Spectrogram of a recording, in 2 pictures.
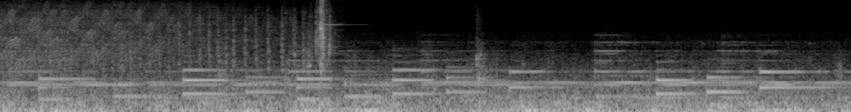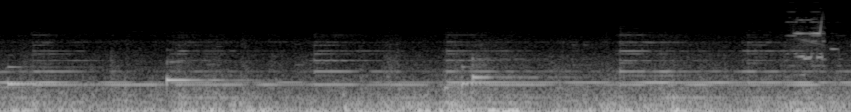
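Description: A train pulls into Snezhnograd station in the video game Genshin Impact, a steady rattling rumble with a bright chiming tone and several sharp clicks and clanks along the way, heard alone without talk.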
